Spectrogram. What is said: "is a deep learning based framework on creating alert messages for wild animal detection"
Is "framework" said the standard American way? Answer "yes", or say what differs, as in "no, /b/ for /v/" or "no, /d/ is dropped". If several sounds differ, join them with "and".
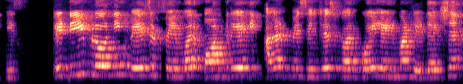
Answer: no, /ɹ/ is dropped and /k/ is dropped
